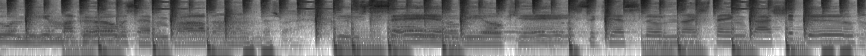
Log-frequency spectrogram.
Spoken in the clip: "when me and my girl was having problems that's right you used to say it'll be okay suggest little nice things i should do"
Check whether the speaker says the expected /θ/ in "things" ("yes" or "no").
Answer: yes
